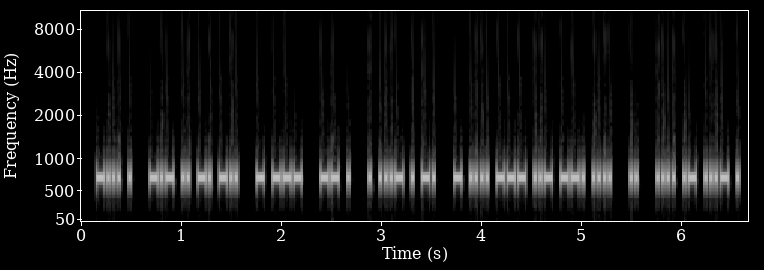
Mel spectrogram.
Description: Morse code, heard as a keyed tone, about 46 wpm, 700 Hz. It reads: BE KIND TO ME EVEN THOUGH I HAVE
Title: Sentences from Top 1000 Words - Review Part 2 - 45wpm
